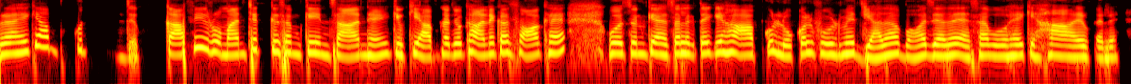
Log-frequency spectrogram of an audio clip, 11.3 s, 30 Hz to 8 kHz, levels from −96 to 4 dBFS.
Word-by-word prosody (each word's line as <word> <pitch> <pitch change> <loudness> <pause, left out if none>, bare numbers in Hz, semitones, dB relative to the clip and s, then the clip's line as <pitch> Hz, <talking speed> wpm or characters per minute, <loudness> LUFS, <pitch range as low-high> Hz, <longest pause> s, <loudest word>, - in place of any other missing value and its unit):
रहा 230 +1 +3
है 245 +2 +1
कि 385 - -2
आप 345 -6 +2 0.2
कुछ 290 -3 -6 0.8
काफ़ी 230 +10 +3
रोमांचक 220 -1 0
किस्म 245 -4 0
के 245 -1 +2
इंसान 200 -2 +1
हैं, 205 +2 -1
क्योंकि 225 +1 -1
आपका 185 +5 -1
जो 225 +1 -1
खाने 225 -3 +3
का 245 +2 +2
शौक 210 +4 0
है 240 +3 +2 0.5
वो 235 0 +3
सुन 230 0 -3
के 245 - +2
ऐसा 225 0 +1
लगता 230 -1 0
है 235 - 0
कि 245 - 0
हाँ, 250 0 +3
आपको 215 +4 -2
लोकल 225 +1 -1
फूड 220 -3 -1
में 230 +2 +1
ज़्यादा, 185 +5 +1
बहुत 190 -1 -2
ज़्यादा 205 0 +2
ऐसा 205 0 0
वो 200 -1 -2
है 205 +1 +1
कि 215 - -3
हाँ, 195 -1 +1
ये 185 - +2
भी - - -4
कर - - -3
ले। 180 +1 -4
220 Hz, 225 wpm, -22 LUFS, 200-235 Hz, 0.8 s, रहा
